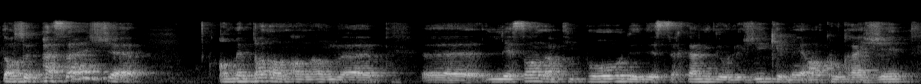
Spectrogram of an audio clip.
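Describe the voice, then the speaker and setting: A man's voice: mid-range voice, unhurried, dark tone. Hesitant older man, echoey muffled room. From Iran. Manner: hesitant, many fillers and repeated words. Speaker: guest artist. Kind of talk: interview conversation.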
